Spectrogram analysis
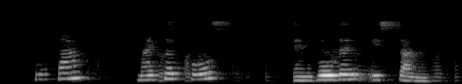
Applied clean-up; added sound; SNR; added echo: neural mask model DeepFilterNet 3.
